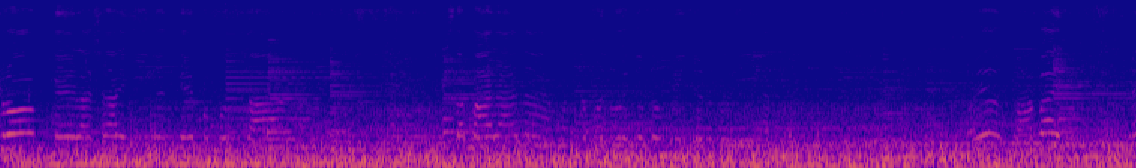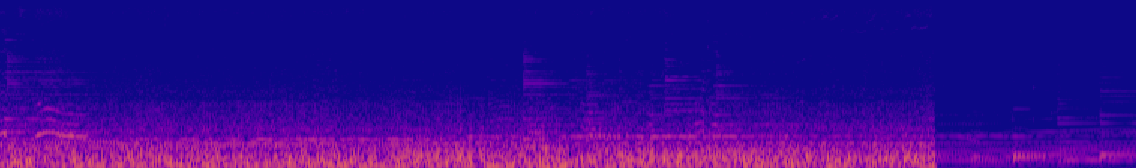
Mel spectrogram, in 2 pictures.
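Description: Wind and road noise from a moving motorcycle, with voices calling out several times over it. The sound cuts off abruptly near the end.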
